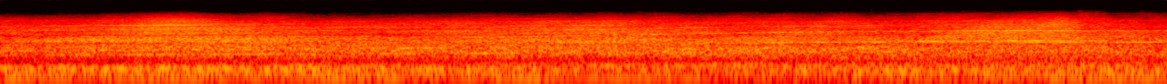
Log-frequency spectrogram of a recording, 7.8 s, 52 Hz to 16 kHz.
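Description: Airbus A320-232 jet engines (IAE V2500 turbofans) running at low power as the airliner taxis past. There is a steady low hum with a high fan whine whose pitch drifts slightly, and a rushing noise that swells about a second in and again near the end.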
